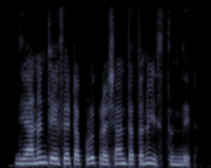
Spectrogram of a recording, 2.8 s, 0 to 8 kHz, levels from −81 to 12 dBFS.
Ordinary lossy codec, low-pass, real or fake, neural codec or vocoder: none; none; fake; codec, 16 kHz, 2 kbps, FreqCodec, larger model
